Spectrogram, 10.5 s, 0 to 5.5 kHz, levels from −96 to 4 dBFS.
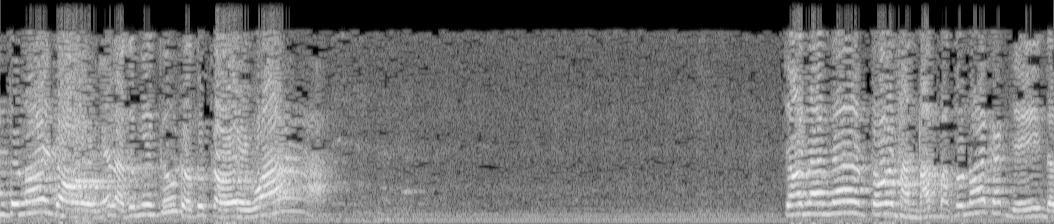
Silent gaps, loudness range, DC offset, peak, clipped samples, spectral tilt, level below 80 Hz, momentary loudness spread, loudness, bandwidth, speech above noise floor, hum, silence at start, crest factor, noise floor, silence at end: none; 23 LU; under 0.1%; 0 dBFS; 0.8%; -6 dB/octave; -36 dBFS; 23 LU; -7 LUFS; 5.4 kHz; 23 dB; none; 0 s; 10 dB; -30 dBFS; 0 s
